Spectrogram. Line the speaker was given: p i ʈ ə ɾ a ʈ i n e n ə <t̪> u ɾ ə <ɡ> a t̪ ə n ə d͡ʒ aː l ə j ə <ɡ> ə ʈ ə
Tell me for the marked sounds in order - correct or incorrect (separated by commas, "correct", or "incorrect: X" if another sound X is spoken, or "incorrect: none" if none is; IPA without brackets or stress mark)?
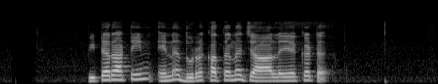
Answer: incorrect: d̪, incorrect: k, incorrect: k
